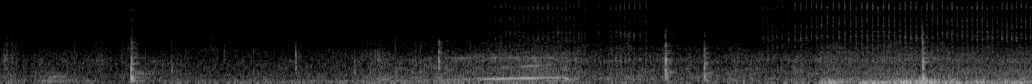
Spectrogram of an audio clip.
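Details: Velowave e-bike while riding: sharp, irregular clunks and clicks every few seconds over rolling noise, loud clunking in the front wheel that occasionally goes away.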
